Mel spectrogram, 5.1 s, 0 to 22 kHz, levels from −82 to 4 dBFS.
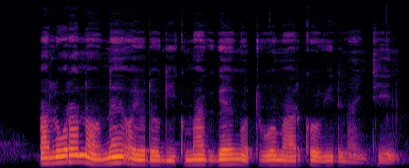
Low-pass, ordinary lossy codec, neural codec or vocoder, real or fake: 19.8 kHz; none; vocoder, 48 kHz, 128 mel bands, Vocos; fake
